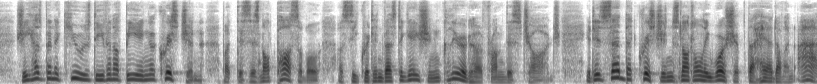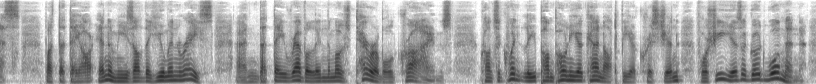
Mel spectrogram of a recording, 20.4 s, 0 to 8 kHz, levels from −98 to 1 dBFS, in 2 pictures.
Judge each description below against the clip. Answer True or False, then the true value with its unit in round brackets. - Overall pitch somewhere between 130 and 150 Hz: True (135 Hz)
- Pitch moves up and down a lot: True (6.7 semitones)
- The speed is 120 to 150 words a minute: False (190 wpm)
